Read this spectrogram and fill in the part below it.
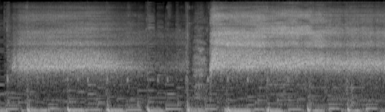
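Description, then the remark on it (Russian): Steady loud hiss of air escaping from wheels punctured by rusty nails scattered on the road, briefly dipping before resuming at full strength, with faint low rhythmic thumps underneath. No talking. “Нет, это кто-то ржавых-ржавых гвоздей по дороге накидал, и у меня все колеса проткнулись.”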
